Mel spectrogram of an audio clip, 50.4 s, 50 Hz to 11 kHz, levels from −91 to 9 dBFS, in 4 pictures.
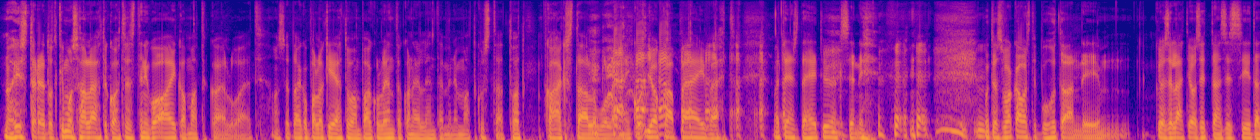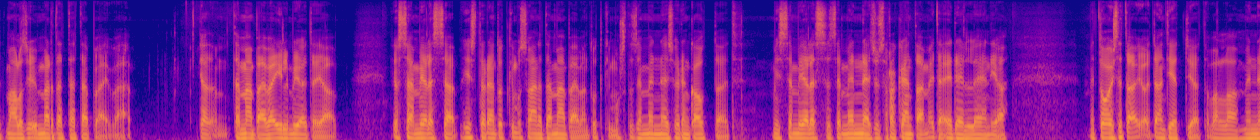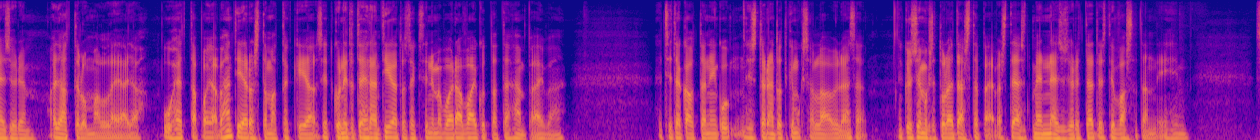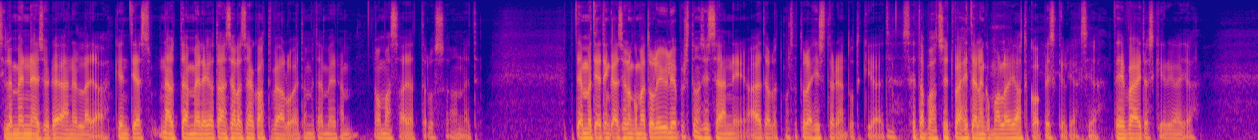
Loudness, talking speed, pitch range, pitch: -19 LUFS, 185 wpm, 100-115 Hz, 105 Hz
